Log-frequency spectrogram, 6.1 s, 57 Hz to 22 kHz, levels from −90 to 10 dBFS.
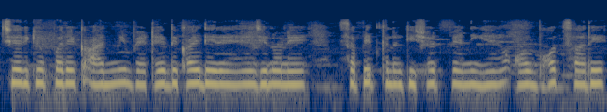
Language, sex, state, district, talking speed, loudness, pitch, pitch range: Hindi, female, Bihar, Araria, 205 wpm, -26 LUFS, 260 Hz, 250-270 Hz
